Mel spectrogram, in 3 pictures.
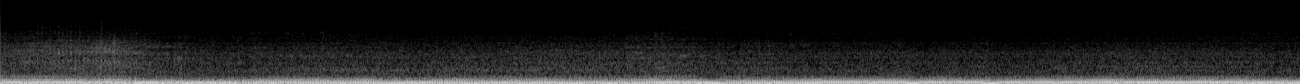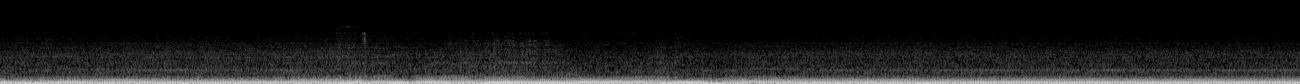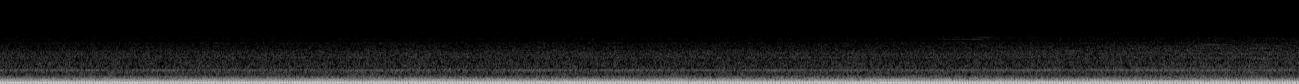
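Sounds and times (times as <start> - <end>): rotary engine idling: 0.0 - 6.5.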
